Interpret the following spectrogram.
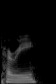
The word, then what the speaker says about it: Paris: I mean come on it's pronounced perie yeah oh like cpri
